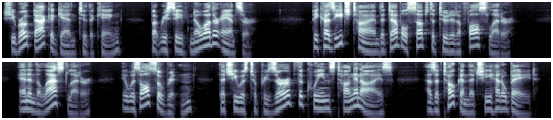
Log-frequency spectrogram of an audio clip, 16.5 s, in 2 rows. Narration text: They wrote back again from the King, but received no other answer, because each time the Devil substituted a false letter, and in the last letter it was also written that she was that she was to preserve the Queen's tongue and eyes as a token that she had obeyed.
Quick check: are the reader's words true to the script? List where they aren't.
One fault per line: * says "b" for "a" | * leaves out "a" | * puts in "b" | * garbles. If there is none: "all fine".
* says "She" for "They"
* says "to" for "from"
* leaves out "that she was"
